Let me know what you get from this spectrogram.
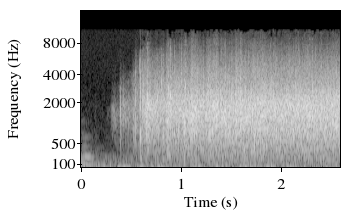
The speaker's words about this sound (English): You know, not every Tom, Dick, and Harry rates applause like that.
